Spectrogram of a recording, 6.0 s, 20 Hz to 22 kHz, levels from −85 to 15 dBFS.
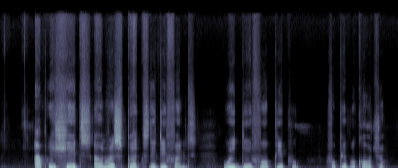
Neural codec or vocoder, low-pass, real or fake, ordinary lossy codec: autoencoder, 48 kHz, 128 numbers a frame, DAC-VAE, trained on Japanese speech; none; fake; none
